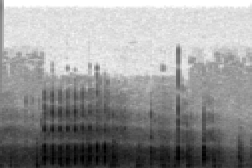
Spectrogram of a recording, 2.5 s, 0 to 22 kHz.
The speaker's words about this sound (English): The final departure of the U.S. military after 20 years and their Taliban adversaries celebrate across Kabul. From multiple guns of all sizes and description, automatic gunfire lit up the night sky in a rolling thunder.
